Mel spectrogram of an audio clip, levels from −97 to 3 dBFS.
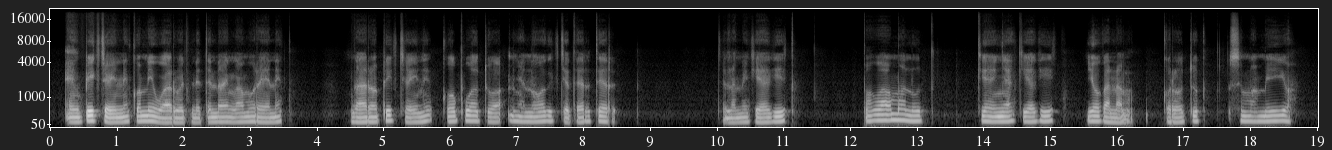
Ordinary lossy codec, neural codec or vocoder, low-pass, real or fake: none; autoencoder, 48 kHz, 32 numbers a frame, DAC-VAE, trained on Japanese speech; 19.8 kHz; fake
